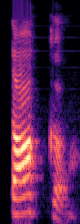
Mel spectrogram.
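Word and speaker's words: talk: अब यहां पर देखिए साइलेंट वर्ड जैसे वक टॉक और हाफ ऐसे कुछ ऐसे वर्ड्स होते हैं जो इसमें देखिए इसमें एल क्या है?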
